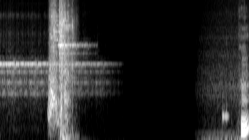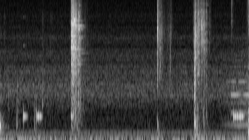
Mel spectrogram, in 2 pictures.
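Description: A sword swishes sharply through the air.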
